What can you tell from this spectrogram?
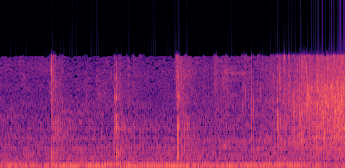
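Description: Tennis racket striking the ball three times about a second apart, serve, return and next shot of a rally, then a crowd applauding from about four seconds in. A steady low hum from the old broadcast sound runs under it.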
